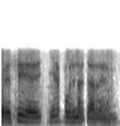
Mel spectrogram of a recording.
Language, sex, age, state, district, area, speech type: Urdu, male, 18-30, Uttar Pradesh, Saharanpur, urban, conversation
